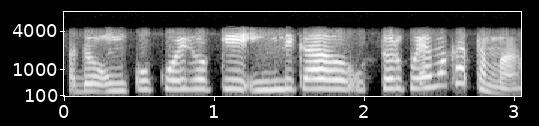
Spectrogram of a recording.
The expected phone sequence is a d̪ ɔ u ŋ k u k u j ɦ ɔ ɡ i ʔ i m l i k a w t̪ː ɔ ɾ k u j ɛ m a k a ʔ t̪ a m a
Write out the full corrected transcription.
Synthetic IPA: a d̪ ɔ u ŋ k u k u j ɦ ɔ k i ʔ i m l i k a u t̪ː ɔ ɾ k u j a m a k a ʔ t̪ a m a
